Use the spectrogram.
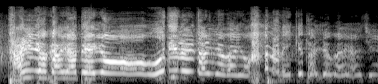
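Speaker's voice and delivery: high, loud exhortation; rally the congregation; shouting call to run to God; fervent shout. Real, not acted.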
